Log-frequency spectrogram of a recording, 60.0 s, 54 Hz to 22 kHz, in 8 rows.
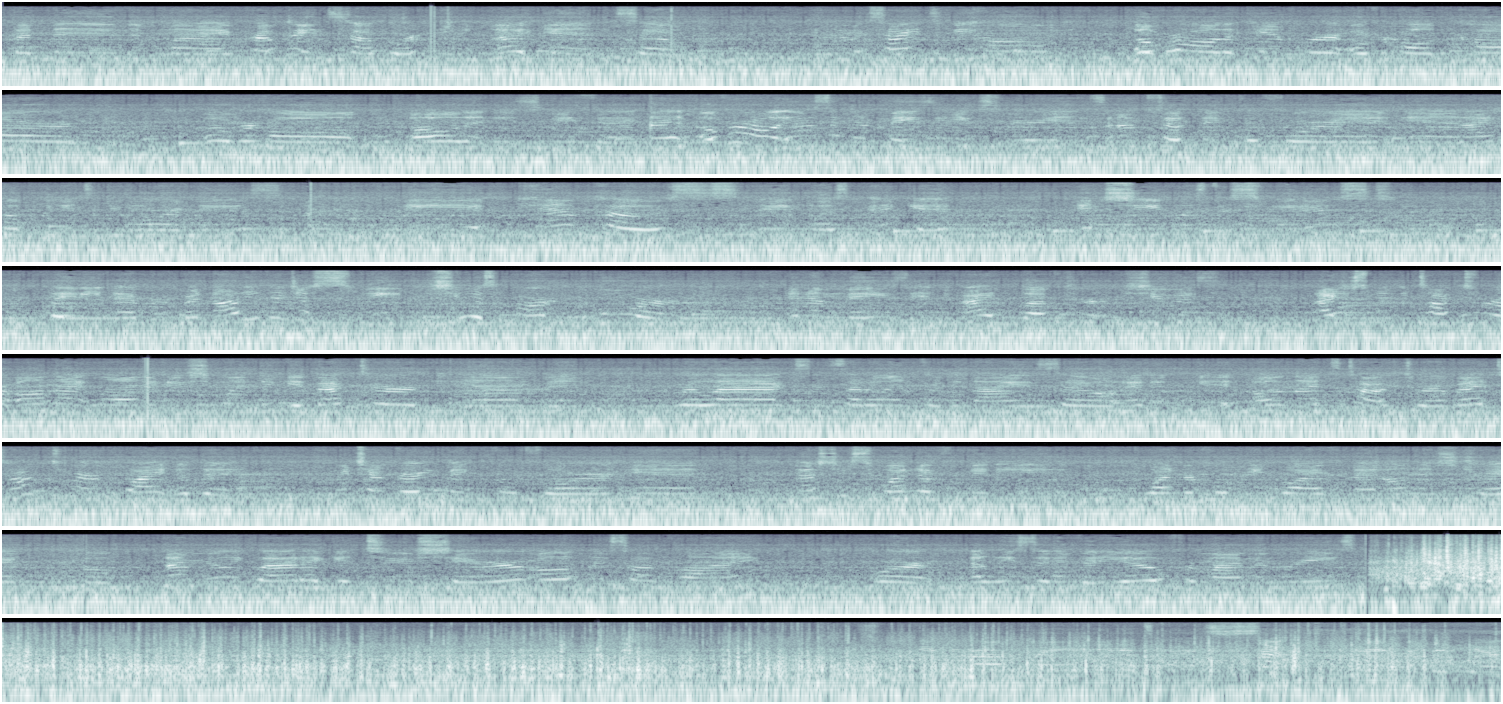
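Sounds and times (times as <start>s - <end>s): car cabin road rumble: 0.0s - 59.9s
wind buffeting microphone: 0.0s - 59.9s.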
